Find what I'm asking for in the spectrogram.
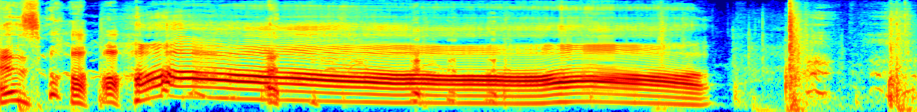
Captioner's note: laughing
